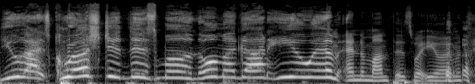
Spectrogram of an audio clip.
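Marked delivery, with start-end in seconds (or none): 0.0-3.4 excited, hyped-up cheering, higher and louder. Retelling what the vice president said at month's end: imitating a hyped-up boss.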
